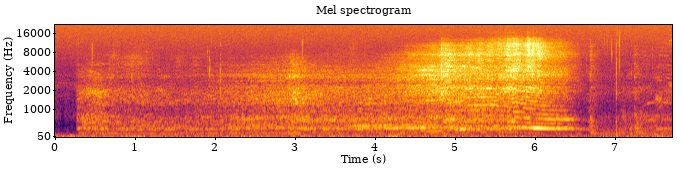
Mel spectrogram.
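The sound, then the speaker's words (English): A GT2 race car engine screams as it accelerates through the gears on a cold day, with sharp pops and crackles at each upshift, loud, the revs climbing before dropping off at the end. “You know it's crazy when it's popping on the upshifts? You can hear it in this video.”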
